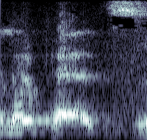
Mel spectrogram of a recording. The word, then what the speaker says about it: Lopes: Lopes or Lopez? – Lopez. – It's spelled L-O-P-E-S.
